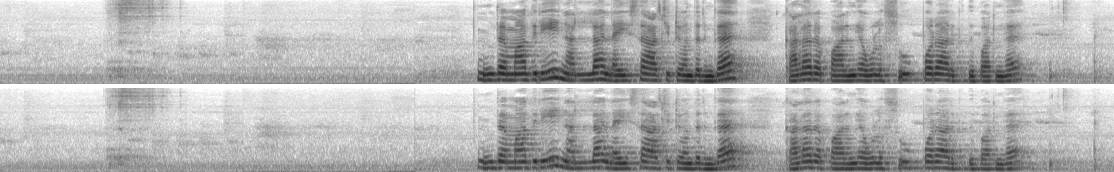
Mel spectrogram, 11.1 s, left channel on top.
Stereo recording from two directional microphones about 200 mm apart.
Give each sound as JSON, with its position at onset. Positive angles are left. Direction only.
{"t": 4.7, "sound": "a woman's voice", "side_deg": 45}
